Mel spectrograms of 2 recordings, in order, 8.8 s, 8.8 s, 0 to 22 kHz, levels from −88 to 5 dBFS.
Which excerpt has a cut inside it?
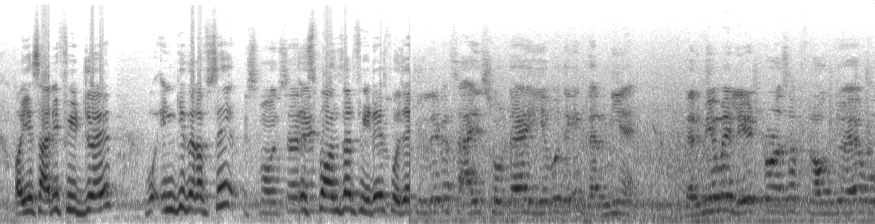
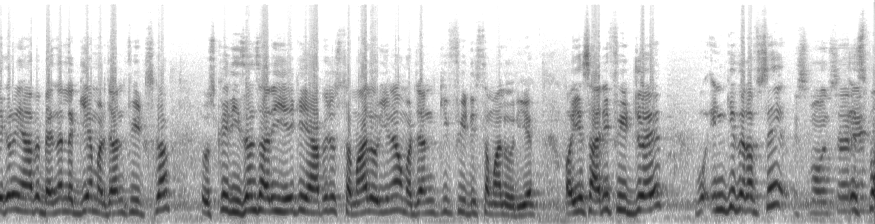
first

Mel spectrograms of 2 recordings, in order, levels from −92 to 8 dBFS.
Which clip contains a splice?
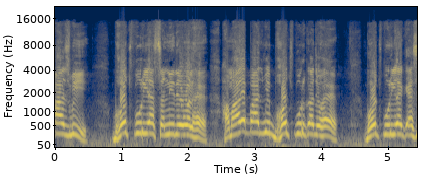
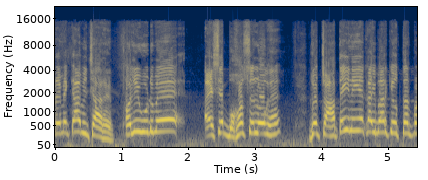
second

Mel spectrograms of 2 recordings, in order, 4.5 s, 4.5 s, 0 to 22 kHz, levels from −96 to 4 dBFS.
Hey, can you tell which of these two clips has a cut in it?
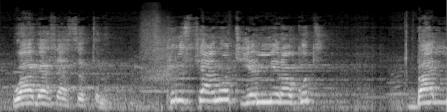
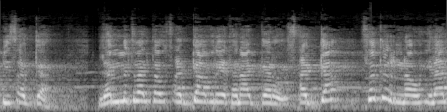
first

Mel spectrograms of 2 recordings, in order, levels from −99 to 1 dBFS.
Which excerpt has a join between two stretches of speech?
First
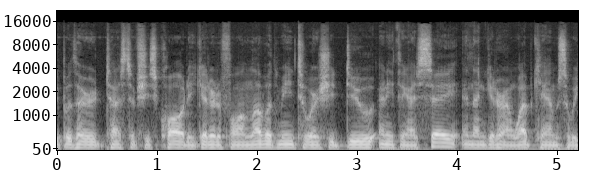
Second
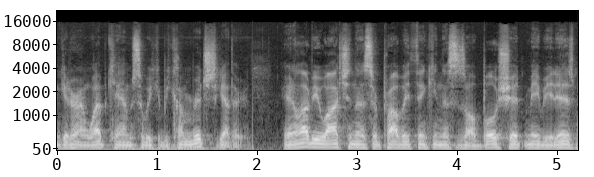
second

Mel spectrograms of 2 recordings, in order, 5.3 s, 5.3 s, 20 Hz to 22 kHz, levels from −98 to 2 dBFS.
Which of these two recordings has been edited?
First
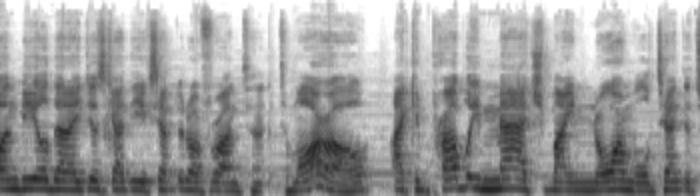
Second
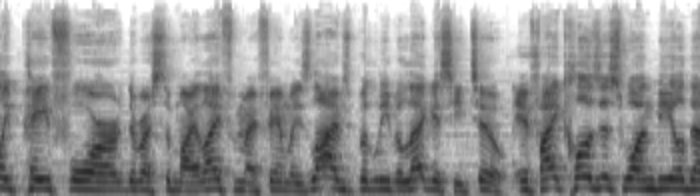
second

